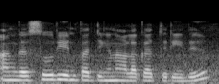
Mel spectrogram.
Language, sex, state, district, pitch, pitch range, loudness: Tamil, female, Tamil Nadu, Chennai, 190 Hz, 175-205 Hz, -14 LUFS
